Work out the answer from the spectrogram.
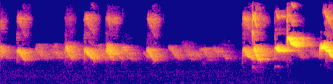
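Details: High, spaced chirps from an Oriental white-eye singing slow and easy, single notes at first, then louder, fuller warbled phrases toward the end.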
